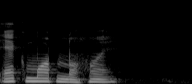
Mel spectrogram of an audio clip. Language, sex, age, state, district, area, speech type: Assamese, male, 30-45, Assam, Tinsukia, urban, read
